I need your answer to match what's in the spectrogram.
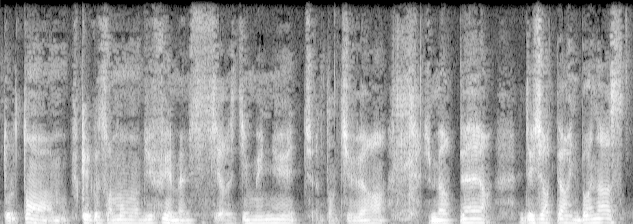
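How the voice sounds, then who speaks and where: Gravelly, husky boastful man. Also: medium pitch, steady tone, normal speed. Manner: boastful, rambling with many fillers. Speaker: comic playing a crude braggart. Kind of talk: comic monologue.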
